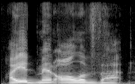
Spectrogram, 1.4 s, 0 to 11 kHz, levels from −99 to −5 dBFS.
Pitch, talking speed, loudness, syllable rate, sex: 150 Hz, 220 wpm, -15 LUFS, 5.2 syllables/s, male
